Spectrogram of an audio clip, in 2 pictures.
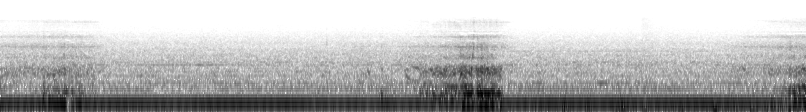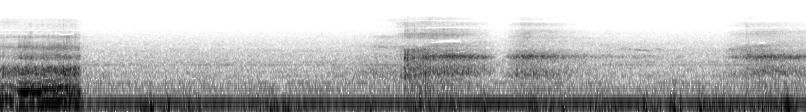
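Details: Rough, rattling snores recur about every four seconds during sleep over a steady low background hum, recorded with the SnoreLab snoring app.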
